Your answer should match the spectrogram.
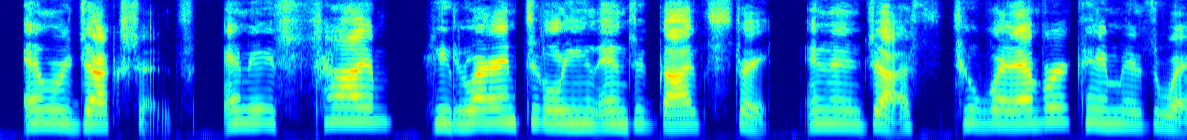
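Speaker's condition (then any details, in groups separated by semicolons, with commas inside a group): Hemiplegic cerebral palsy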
